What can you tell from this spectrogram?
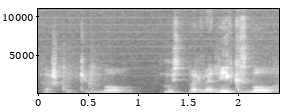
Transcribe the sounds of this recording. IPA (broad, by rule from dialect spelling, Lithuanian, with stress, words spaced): ˈkɑːʃkuɔkʲʊ ˈboːw ˈmʊsʲtʲ pʲɛr ʋʲɛˈlʲiːkɐs ˈboːw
